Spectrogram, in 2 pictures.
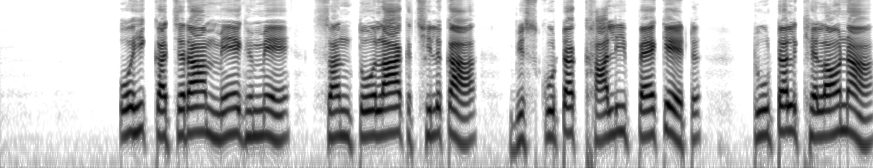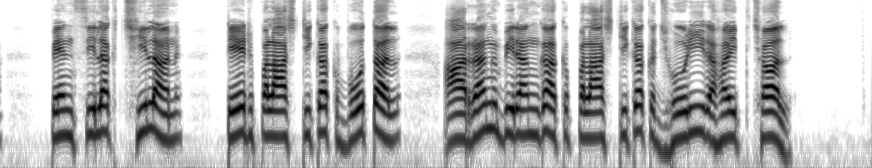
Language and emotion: Maithili, neutral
